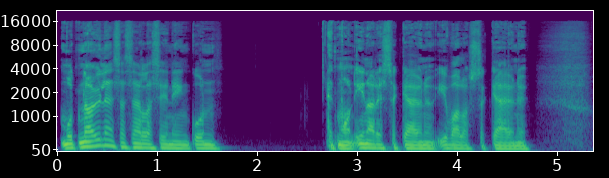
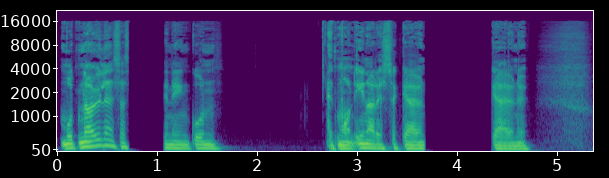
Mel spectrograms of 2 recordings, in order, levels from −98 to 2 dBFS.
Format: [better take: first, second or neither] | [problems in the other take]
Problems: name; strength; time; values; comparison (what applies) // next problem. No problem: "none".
first | audio cutting out; at 0.5 s and at 3.5 s for 0.5 s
